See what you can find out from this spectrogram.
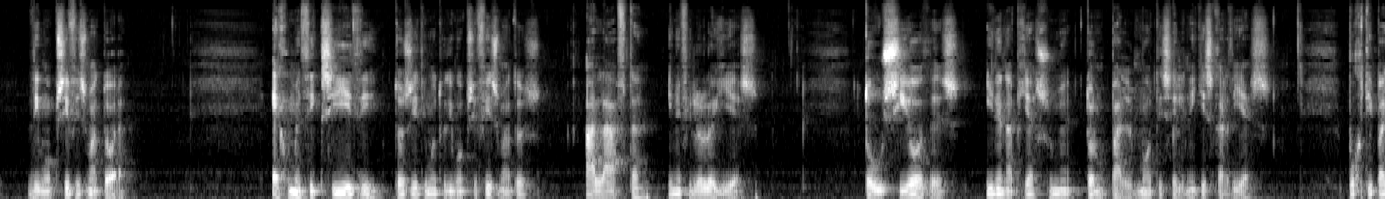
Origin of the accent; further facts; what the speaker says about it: Attica, Greece; είμαι 100% αρβανίτης και μεγάλωσα στα Μεσόγεια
